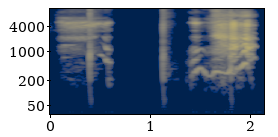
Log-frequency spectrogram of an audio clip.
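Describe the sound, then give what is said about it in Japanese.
Tearful crying from happy tears, with voiced whimpering moans that waver in pitch and a few short, sharp sniffs breaking between them, fairly soft and with no speech. “あなたも泣いたっていいのに。鼻水すすってるのバレてるぞ。”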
